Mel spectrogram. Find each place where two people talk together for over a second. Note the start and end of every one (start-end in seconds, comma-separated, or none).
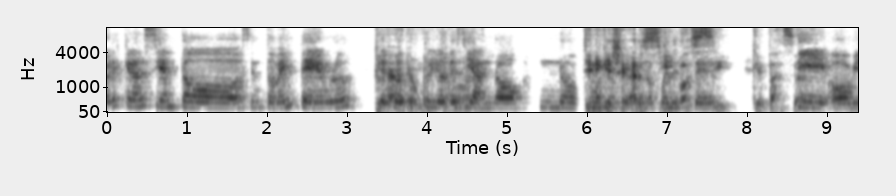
3.3-4.7, 5.9-7.7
